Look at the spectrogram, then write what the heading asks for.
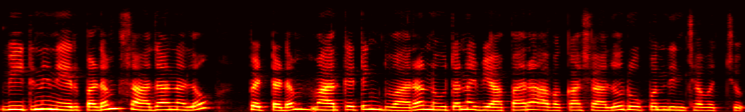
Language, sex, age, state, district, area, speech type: Telugu, female, 18-30, Telangana, Adilabad, urban, spontaneous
